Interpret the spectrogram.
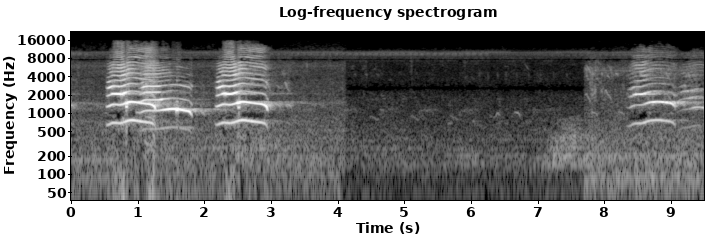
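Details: Two loud, harsh, ringing peacock screams in quick succession, a long quiet pause, then a third scream at the end.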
